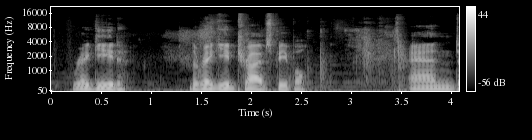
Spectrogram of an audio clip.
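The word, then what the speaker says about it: Reghed: grip hunters looks like uh like that is pronounced reggie'd the reggie tribes people and uh what did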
